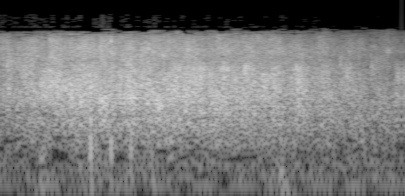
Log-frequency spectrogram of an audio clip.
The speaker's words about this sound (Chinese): 请我们鼓掌欢迎她。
